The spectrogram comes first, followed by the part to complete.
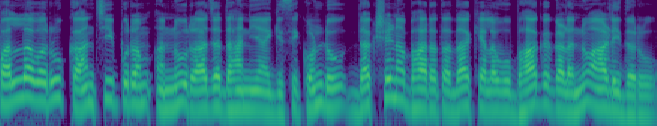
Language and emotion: Kannada, neutral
